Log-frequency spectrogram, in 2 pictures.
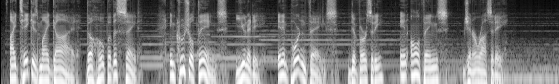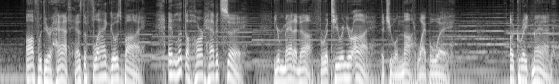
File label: Concept Promo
